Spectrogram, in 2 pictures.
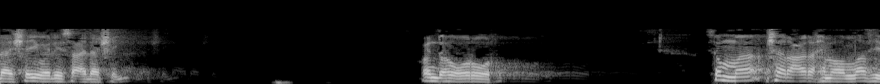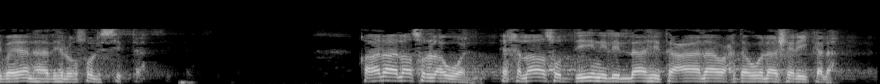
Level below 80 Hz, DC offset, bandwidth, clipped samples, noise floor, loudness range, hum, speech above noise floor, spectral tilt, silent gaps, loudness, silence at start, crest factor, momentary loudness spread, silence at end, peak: -54 dBFS; under 0.1%; 5.4 kHz; under 0.1%; -79 dBFS; 7 LU; none; 63 dB; -10 dB/octave; 3.08-3.26 s, 3.42-4.03 s; -17 LUFS; 0 s; 14 dB; 9 LU; 0.35 s; -4 dBFS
